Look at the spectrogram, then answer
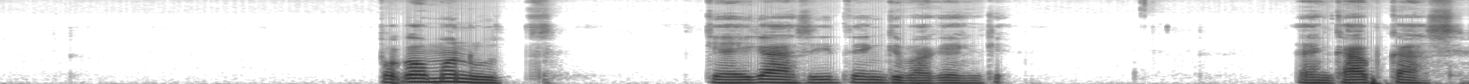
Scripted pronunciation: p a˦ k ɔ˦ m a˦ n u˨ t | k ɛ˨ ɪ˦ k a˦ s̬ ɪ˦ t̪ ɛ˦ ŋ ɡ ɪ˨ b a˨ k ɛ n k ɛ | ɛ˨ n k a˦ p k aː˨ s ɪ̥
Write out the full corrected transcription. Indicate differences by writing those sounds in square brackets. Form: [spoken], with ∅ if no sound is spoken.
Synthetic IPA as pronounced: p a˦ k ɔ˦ m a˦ n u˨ t | k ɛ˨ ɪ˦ k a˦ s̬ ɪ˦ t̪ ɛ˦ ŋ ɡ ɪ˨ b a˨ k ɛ [ŋ] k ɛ | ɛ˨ [ŋ] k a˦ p k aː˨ s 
